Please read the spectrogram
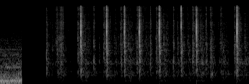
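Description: Typewriter keystrokes, a typing sound effect spelling out title text: quick, slightly uneven clacks, about seven a second, starting about half a second in.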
